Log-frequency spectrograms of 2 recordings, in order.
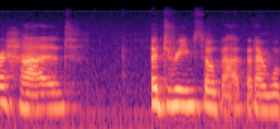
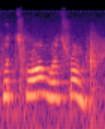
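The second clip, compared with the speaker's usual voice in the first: higher-pitched, startled imitation of husband; quick mock alarm, pitched up; 7 semitones higher than usual. Husband waking to a crying partner at night, retold as startled. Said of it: "startled because I'm crying".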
